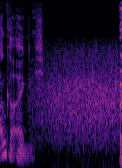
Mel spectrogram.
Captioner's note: applause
